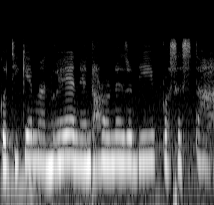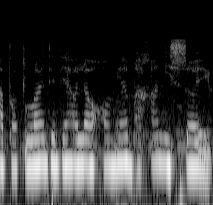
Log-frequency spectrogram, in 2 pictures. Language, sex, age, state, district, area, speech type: Assamese, female, 30-45, Assam, Nagaon, rural, spontaneous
